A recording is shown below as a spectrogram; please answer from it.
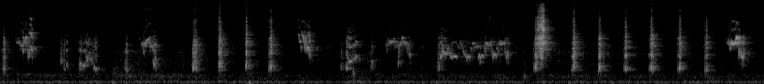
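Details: Several pet parakeets give squawky chirps early on, then a fast run of sharp, regular clicks takes over, with a steady low hum behind.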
